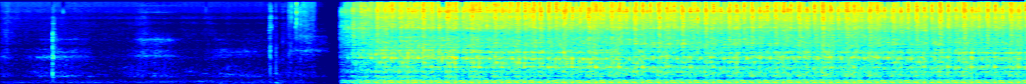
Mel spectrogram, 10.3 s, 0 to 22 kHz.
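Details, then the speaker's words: 1974 Nova V8 just fitted with an S480 turbo and homemade exhaust, cold start at about 27 degrees: quiet, then it catches abruptly and settles into a firm, regular lope; normal idle. "She is. She's fired up and sounds good."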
